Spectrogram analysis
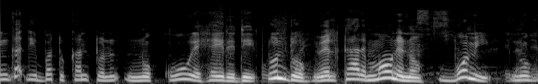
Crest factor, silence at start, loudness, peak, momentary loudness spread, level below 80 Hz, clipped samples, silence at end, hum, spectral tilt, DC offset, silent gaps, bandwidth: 16 dB; 0 s; -18 LUFS; -2 dBFS; 13 LU; -60 dBFS; under 0.1%; 0 s; none; -8 dB/octave; under 0.1%; none; 13 kHz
